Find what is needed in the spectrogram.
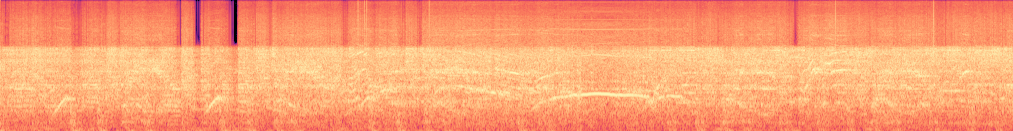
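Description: Audience cheering and shouting over loud dance music with a steady bass beat, with one long held cry about two-thirds of the way through.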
